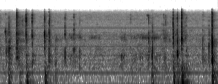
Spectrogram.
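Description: Keystrokes on a computer keyboard: a run of quick taps in the first second, a lull, then another short burst of taps near the end.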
